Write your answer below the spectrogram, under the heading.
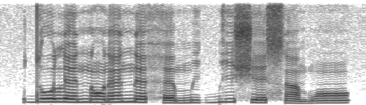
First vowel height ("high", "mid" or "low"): mid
